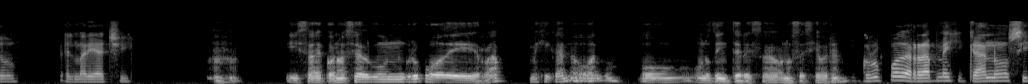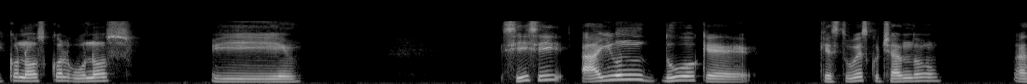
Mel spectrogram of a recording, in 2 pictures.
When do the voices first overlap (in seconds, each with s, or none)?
none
